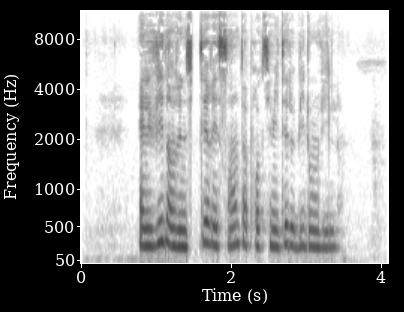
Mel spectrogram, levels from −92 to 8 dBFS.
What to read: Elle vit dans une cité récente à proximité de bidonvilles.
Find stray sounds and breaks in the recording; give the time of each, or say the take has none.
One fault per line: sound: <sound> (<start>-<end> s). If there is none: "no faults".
sound: dropout (1.5-1.6 s)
